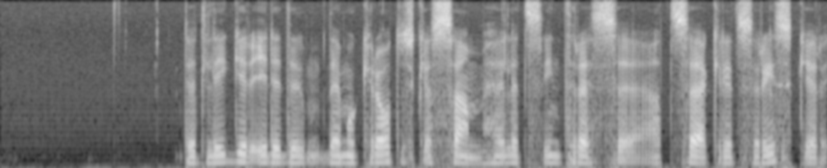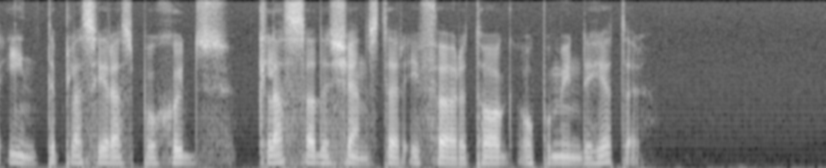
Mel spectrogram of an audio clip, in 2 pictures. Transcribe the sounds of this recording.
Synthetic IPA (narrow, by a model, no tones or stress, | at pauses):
d̪̥ɛt̪lɪɡːəɾʔɪ̰d̪ɛd̪ɛmʊkʰɾɑːt̪ɪskasamɦɛlːət̪sɪnt̪ʰɾɛsə̰a̰t̪sɛːkəɾheːt̪sɾɪskʰə̰ɾɪnt̪əpʰlaseːɾʔaspʰɔɧʏd̪skʰlasːad̪əɕɛnst̪ʰəɾʔɪfœːɾʔət̪ʰɑːɡɔ̰k̚pʰɔmʏnd̪ɪɡɦeːt̪ʰə̰ɾ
